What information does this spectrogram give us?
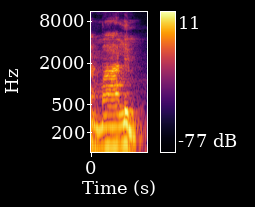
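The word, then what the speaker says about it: malém: Ini bukan malam ya teman-teman. Ini bacanya malim.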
